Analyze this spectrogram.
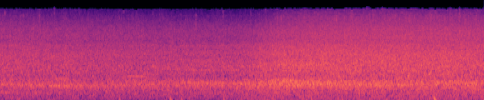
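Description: A stadium crowd roars steadily, swelling louder midway.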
